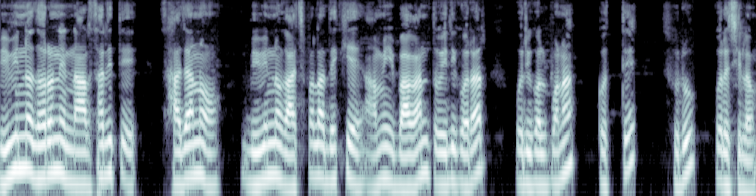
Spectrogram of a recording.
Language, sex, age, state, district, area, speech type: Bengali, male, 45-60, West Bengal, Jhargram, rural, spontaneous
